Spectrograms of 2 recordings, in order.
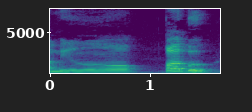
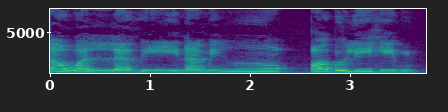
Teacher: نون ساکن کے بعد قاف اخفا ہوگا، من قب با میں قلقلہ ہوگا، با ساکن ہے یہاں پہ قلقلہ ہوگا.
